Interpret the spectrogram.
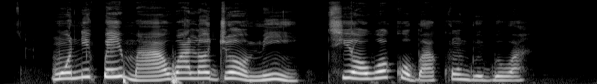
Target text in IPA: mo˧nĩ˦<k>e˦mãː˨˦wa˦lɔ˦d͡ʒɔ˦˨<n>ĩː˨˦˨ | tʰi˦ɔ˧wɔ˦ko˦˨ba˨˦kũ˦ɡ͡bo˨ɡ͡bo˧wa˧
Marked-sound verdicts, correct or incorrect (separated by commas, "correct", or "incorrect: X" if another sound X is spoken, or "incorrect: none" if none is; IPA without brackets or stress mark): incorrect: k͡p, incorrect: m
